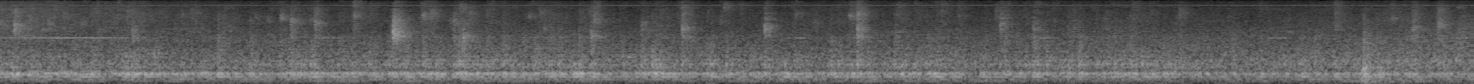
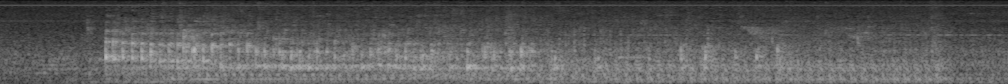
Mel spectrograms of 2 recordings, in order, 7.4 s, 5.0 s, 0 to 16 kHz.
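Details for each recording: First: Brastemp BWG11 washing machine with an intermittent water inlet problem, after the fault was found and fixed: smooth, even hiss of water filling with a soft steady hum and no chatter; normal fill. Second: Brastemp BWG11 washing machine filling with water: steady buzzing hum about four seconds while water is fed, then stops; noise at water intake, inlet valve suspected.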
